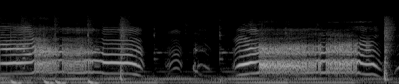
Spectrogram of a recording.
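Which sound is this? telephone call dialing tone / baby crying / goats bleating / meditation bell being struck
baby crying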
